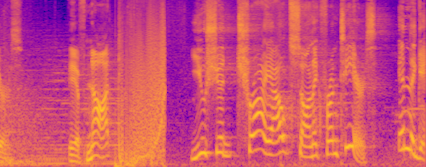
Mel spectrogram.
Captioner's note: record scratch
